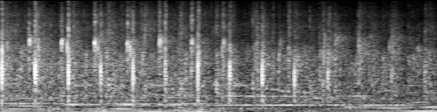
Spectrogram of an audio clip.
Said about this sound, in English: Clap your two hands for them.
